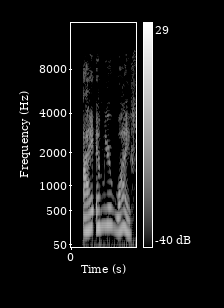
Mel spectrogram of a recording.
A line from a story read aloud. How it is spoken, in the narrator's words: I answered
